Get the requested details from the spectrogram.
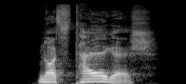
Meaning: nostalgic
- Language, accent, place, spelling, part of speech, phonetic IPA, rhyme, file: German, Germany, Berlin, nostalgisch, adjective, [nɔsˈtalɡɪʃ], -alɡɪʃ, De-nostalgisch.ogg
